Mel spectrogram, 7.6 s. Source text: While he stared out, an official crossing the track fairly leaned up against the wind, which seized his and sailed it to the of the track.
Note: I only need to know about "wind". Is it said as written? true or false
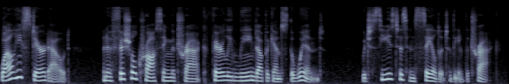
true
